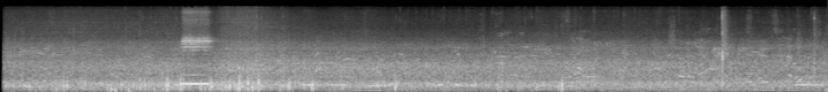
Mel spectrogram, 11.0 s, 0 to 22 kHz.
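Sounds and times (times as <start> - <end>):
car driving: 0.0 - 11.0
car horn toot: 2.4 - 3.1.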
